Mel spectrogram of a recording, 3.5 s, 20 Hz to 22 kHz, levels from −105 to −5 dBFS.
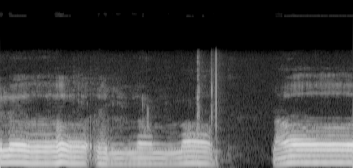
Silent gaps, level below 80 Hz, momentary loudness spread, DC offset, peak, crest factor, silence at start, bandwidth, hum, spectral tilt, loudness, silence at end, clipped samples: none; -66 dBFS; 9 LU; under 0.1%; -10 dBFS; 14 dB; 0 s; 7 kHz; none; -9 dB/octave; -25 LUFS; 0 s; under 0.1%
